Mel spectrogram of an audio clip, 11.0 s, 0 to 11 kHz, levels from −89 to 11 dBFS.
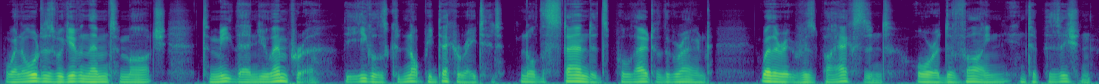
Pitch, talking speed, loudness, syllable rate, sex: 100 Hz, 195 wpm, -19 LUFS, 5.9 syllables/s, male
